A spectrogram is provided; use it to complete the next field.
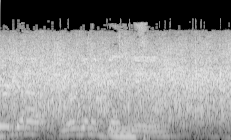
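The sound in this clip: A studio audience applauds at a late-night talk show. Dense, steady clapping fills the whole clip while voices talk over it.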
